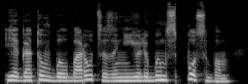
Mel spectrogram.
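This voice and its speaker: A woman voicing a defiant young man, hoarse and breathing hard. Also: lowish voice, a little fast, mellow, no room sound, clean studio sound, natural voice.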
